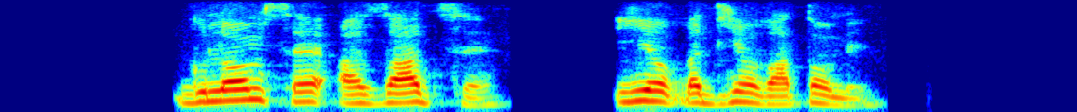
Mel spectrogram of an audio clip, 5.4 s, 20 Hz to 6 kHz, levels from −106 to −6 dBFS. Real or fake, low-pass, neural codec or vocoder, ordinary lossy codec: real; 5.4 kHz; none; Opus, 32 kbps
